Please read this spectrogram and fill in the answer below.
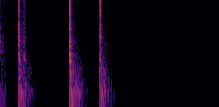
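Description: Four short, sharp taps and clicks as small metal tweezers pinch and press the paper petals of a die-cut flower on a card; the third, about a second and a half in, is the loudest.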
